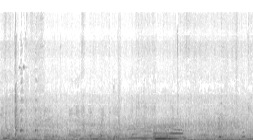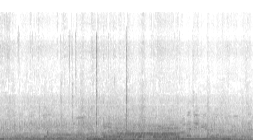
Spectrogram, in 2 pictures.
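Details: Cattle with unusual colouring come off a truck, giving low, sustained moos that hold a steady pitch for several seconds, with a short sharp call near the start, amid constant background noise.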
